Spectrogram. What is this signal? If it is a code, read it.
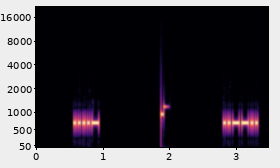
Morse code, heard as a keyed tone, about 35 wpm, 700 Hz. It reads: 4 ?
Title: Single Character (Letter:Number:Punctuation:Prosign) 35wpm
